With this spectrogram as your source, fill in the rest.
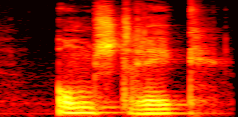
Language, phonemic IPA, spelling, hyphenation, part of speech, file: Dutch, /ˈɔm.streːk/, omstreek, om‧streek, noun, Nl-omstreek.ogg
- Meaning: the area surrounding a locale, the surroundings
